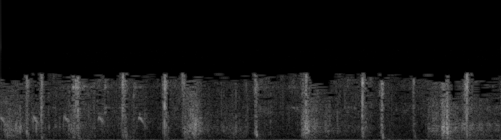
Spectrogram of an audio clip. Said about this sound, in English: Get down off your horse, senor. All right. We'll lead our horses over onto that flat, where they'll be in the shade. Come on, Diablo.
